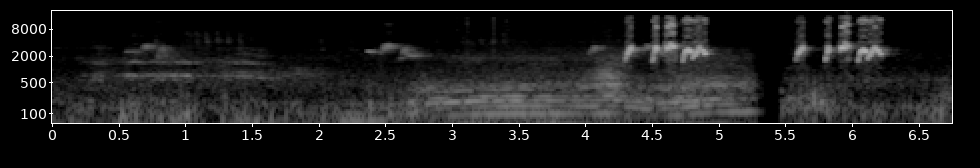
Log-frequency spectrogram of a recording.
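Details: Caged red-whiskered bulbul showing its song phrasing: a few soft notes over low rumbling background noise, then two loud bursts of quick, bright chirps separated by a brief silence.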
